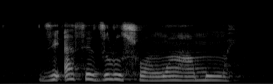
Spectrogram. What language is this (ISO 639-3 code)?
ven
